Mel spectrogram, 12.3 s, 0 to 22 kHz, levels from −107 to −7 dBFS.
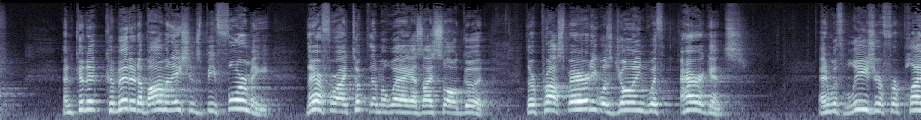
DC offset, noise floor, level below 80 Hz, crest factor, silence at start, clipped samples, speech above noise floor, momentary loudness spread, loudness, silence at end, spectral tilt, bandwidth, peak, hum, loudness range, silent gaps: under 0.1%; -62 dBFS; -64 dBFS; 16 dB; 0.85 s; under 0.1%; 42 dB; 12 LU; -20 LUFS; 0 s; -4 dB/octave; 19 kHz; -6 dBFS; none; 4 LU; none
